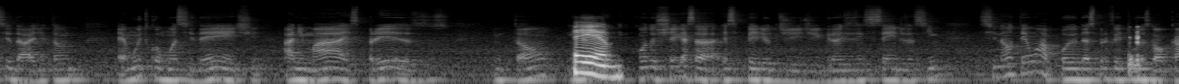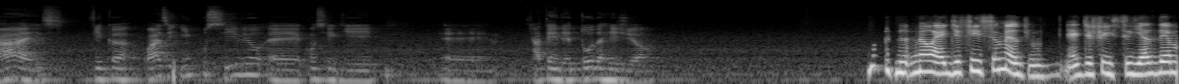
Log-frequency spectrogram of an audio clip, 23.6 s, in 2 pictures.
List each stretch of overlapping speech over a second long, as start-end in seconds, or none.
none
